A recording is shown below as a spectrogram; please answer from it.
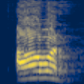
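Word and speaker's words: hour: तो यूअर यहां पर जो एच हमारे पास लैटर है इस साइलेंट इसको हार नहीं करते और आवर अली अजमत आइसक्रीम पड़ा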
